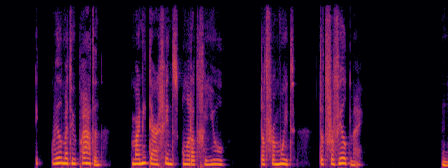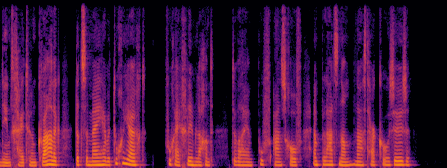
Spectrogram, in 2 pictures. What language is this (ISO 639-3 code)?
nld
